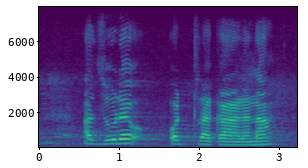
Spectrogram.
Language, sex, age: Venda, female, 19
